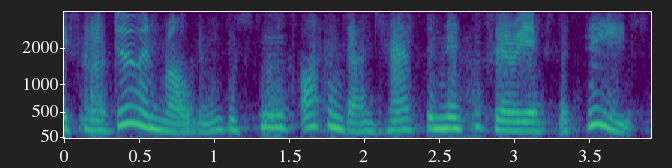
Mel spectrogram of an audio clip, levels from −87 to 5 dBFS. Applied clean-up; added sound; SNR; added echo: neural separator model SepFormer DNS4.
